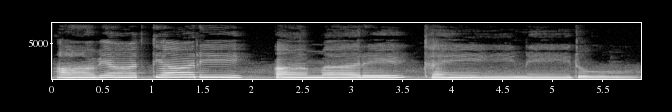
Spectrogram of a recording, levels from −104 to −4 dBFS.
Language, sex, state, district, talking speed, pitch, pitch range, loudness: Gujarati, female, Maharashtra, Mumbai Suburban, 50 wpm, 245 Hz, 220-285 Hz, -14 LUFS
